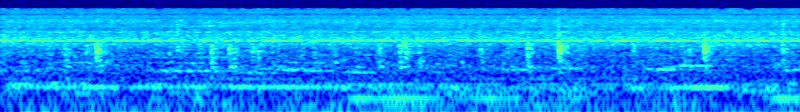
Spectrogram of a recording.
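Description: Near silence: faint room tone with a low steady hum and scattered light ticks.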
